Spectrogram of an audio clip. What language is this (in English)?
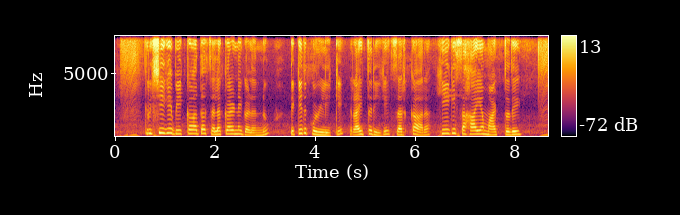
Kannada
